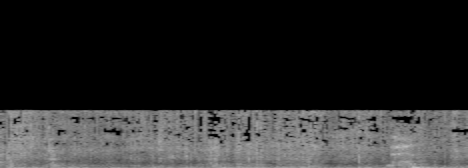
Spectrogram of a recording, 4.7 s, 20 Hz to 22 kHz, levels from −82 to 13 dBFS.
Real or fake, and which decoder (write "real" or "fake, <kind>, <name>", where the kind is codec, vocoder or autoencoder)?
real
